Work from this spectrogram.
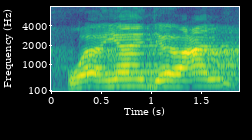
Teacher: jim sifat dia tidak ada angin dia sifat jahar. Jadi kita pi keluar angin salah. · Saya letak saja saya punya lidah di langit-langit tu dan saya lontarkan dia punya qalqalah.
